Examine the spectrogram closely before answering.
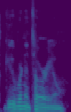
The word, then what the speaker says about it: gubernatorial: know I know that's that's actually how that's supposed to be pronounced funnily enough you would think it would be like gubernatorial but it's no it's gubernatorial you can look it up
